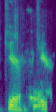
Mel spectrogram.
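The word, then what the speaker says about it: Kirra: Kira.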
